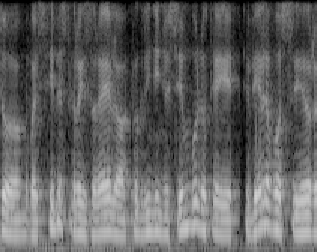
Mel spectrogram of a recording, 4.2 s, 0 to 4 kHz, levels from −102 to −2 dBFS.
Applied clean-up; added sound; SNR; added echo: none; none; none; none.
